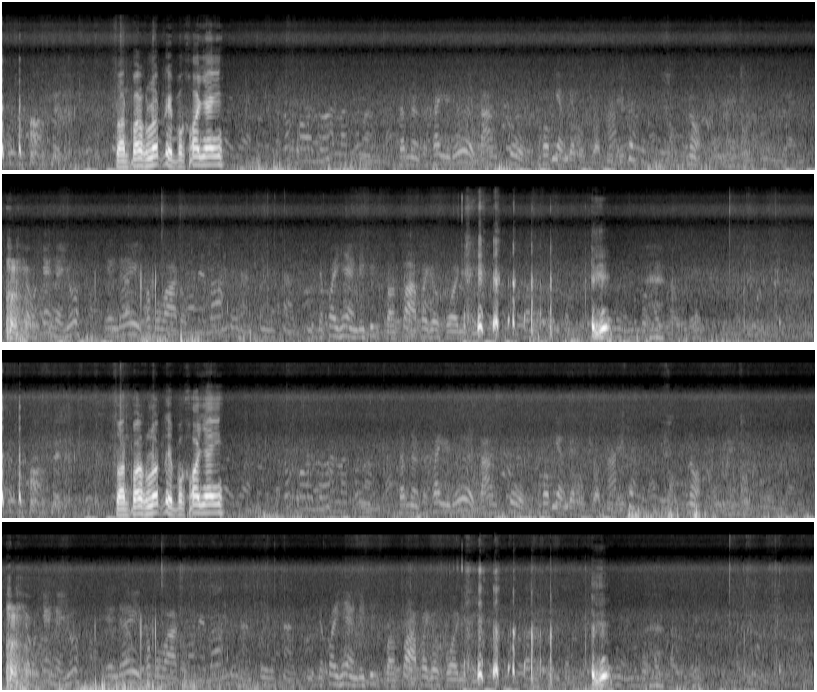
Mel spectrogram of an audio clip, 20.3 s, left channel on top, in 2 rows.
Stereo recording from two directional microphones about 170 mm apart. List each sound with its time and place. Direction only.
0.0 s a sound: 5° right (ahead or behind)
1.4 s speech: centre (ahead or behind)
8.6 s speech: 20° right (ahead or behind)
10.2 s speech: 5° right (ahead or behind)
14.3 s speech: centre (ahead or behind)
15.9 s a sound: 25° left (ahead or behind)
17.5 s speech: 30° left (ahead or behind)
